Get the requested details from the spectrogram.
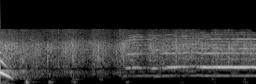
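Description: A crowd applauds in a dense, steady wash of clapping that holds at an even loudness for a few seconds, with a faint sustained tone running underneath.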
